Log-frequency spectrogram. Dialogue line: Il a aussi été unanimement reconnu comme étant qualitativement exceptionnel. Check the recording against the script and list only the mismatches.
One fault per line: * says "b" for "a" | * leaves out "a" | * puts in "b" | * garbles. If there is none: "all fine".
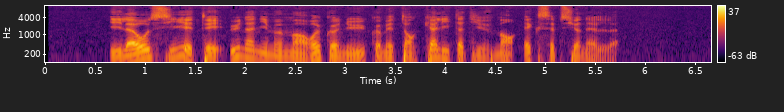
all fine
